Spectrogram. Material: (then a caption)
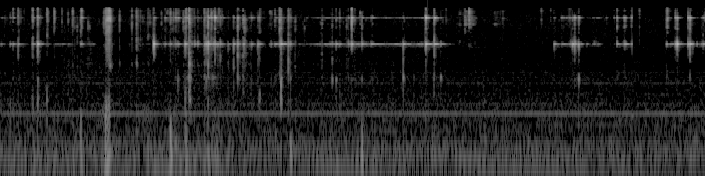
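Glass. A small, hollow, empty clear hobnail glass candle holder is held in the hand and tapped with long gold metal filigree finger claws. Quiet, bright glassy clinks and ticks come in irregular clusters, each with a high, short ring that dies away almost at once, over a faint steady hum.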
